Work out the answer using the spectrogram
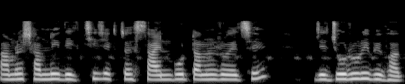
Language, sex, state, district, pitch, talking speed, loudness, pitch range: Bengali, female, West Bengal, Jalpaiguri, 235 Hz, 180 wpm, -16 LUFS, 225-255 Hz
